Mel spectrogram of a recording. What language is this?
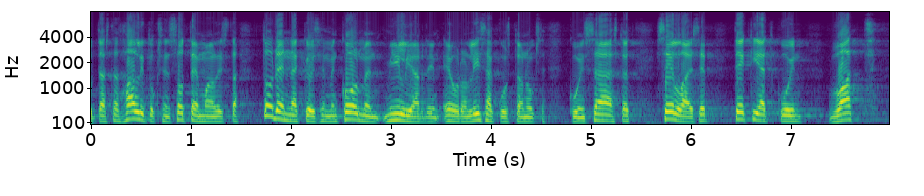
Finnish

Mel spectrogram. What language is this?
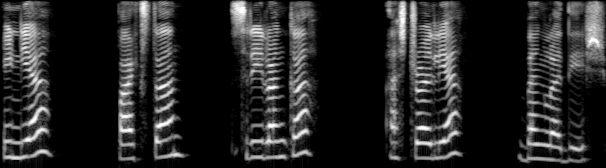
Kashmiri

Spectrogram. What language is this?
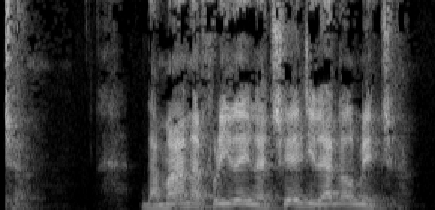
Catalan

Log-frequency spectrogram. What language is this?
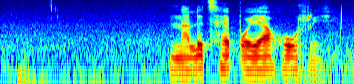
Southern Sotho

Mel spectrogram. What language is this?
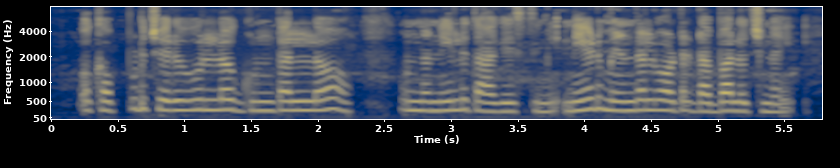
Telugu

